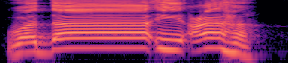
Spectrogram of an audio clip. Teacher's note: ہا کو ہم ساکن کریں گے تو عین کے بعد ہا کی آواز آئیں گی، اور اگر ساکن نہیں کریں گے تو ہو ایک الف کے برابر کھینچ کر پڑھیں گے۔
